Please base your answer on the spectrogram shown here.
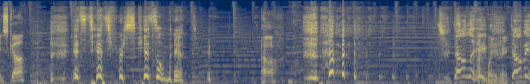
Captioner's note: laughs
